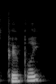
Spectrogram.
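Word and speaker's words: Pöpli: When we were at Pooply 9, the O is pronounced like that. It's Pooply.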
